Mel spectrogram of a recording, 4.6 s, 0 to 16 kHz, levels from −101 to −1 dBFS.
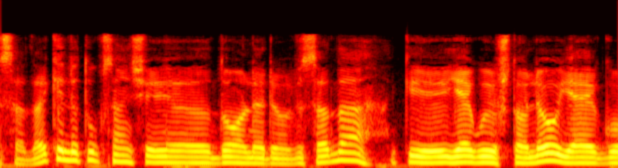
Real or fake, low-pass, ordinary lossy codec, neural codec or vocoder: real; 7.2 kHz; AAC, 48 kbps; none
